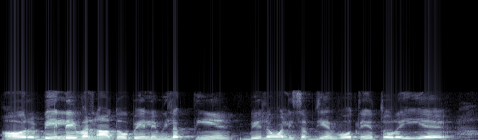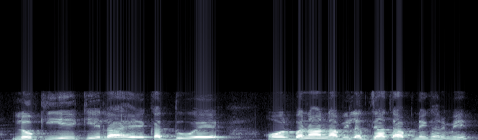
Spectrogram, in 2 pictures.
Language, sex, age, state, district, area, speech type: Hindi, female, 60+, Madhya Pradesh, Ujjain, urban, spontaneous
